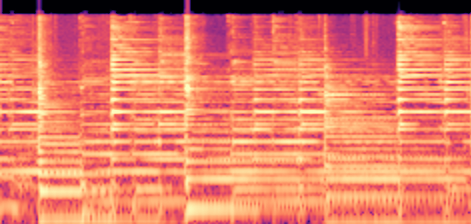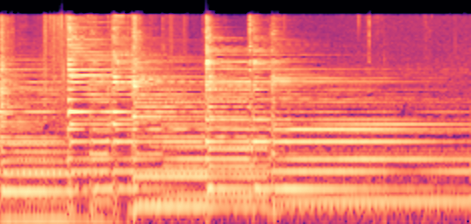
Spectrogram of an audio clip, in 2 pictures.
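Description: Acoustic guitar strums chords from a song, with hammer-on and pull-off embellishments adding quick ornamental notes between steady, evenly paced strokes. It plays close and clear with no talking.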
